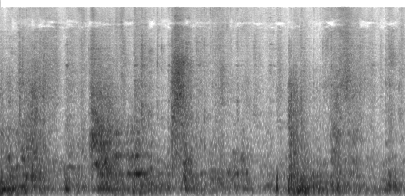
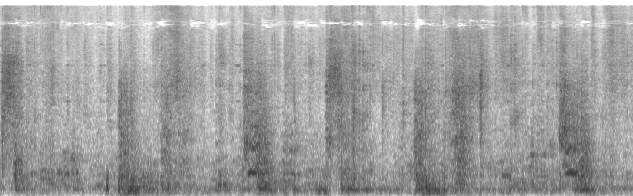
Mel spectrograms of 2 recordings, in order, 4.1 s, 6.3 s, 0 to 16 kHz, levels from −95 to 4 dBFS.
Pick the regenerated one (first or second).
first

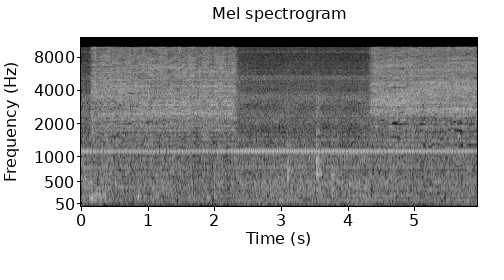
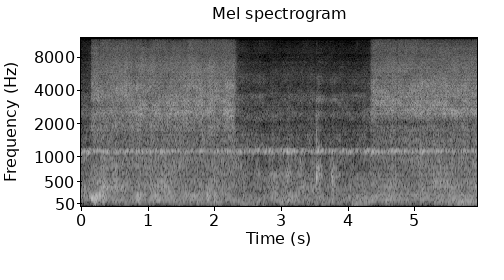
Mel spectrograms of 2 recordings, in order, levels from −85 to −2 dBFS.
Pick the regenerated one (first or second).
second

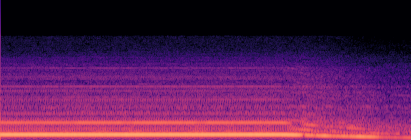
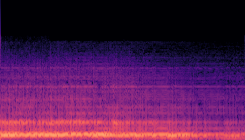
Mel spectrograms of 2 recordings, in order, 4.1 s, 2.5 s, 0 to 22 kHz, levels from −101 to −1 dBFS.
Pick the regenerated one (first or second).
second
